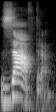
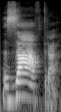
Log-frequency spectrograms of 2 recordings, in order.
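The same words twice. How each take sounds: First: Завтра with ZAF hit hard, tra light; stress on the first syllable. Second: Завтра said ZAF-tra; model word. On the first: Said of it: "the stress is on the first letter A". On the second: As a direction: repeat Завтра clearly. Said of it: "sounds завтра". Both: Shown as a demonstration.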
